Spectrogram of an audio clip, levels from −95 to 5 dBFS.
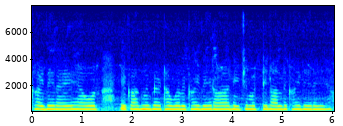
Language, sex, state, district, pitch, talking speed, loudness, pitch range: Hindi, female, Chhattisgarh, Bastar, 245 Hz, 200 wpm, -33 LUFS, 240-250 Hz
